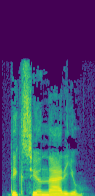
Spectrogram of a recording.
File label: "diccionario", spanish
